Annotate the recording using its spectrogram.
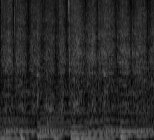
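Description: Hand tool scraping and rubbing on a small piece of wood being carved into a toy horse, in repeated short strokes, over soft background music.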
